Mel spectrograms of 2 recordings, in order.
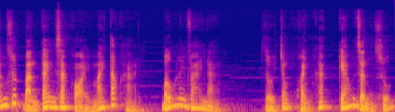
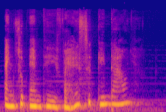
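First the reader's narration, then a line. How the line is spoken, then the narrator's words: Whisper. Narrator (Vietnamese): Hải thì thầm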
